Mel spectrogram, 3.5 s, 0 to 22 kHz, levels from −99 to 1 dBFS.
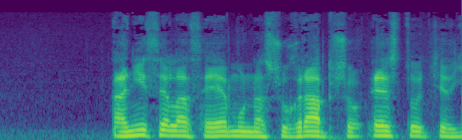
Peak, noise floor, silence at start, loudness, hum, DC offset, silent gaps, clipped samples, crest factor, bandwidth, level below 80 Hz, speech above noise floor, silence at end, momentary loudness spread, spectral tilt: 0 dBFS; -54 dBFS; 0.85 s; -17 LUFS; none; under 0.1%; none; under 0.1%; 18 dB; 14.5 kHz; -52 dBFS; 38 dB; 0 s; 5 LU; -7 dB/octave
